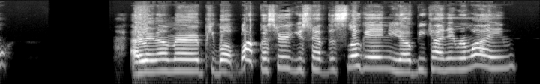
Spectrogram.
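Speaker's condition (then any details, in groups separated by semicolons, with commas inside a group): Cerebral palsy, spastic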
